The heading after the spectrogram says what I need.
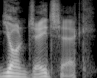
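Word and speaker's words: Jędrzejczyk: hard it's not like john jay check which is spelled in in i guess it's a polish pronunciation but it's it's spelled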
